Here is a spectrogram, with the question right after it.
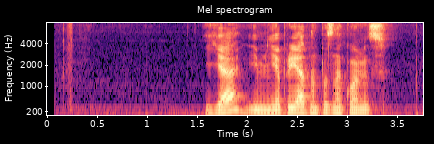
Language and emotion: Russian, positive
